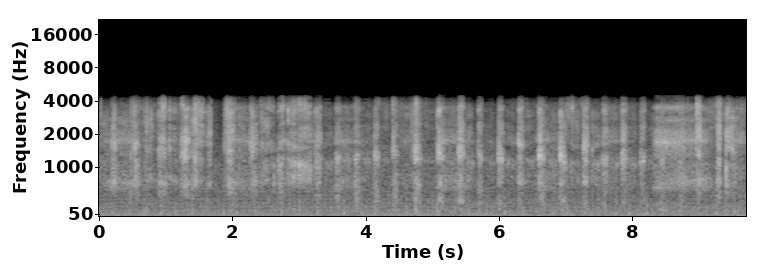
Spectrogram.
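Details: Jack, a rescued Rat Terrier, pants rapidly while playing fetch with a ball, his favourite game; quick breathy huffs come about three per second, rough and uneven, with no other clear sounds.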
